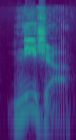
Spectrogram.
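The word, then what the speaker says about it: 哪吒: right now is um I'm gonna say the Americanized version of the name, not um I I we had guests in the podcast to tell us how to say it correctly uh in in Chinese. Uh but like I I can't do it. Uh so it is uh Nija.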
